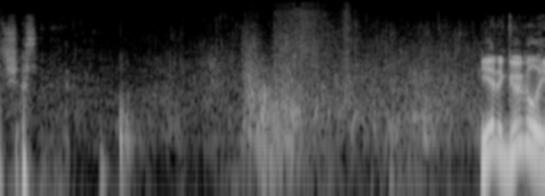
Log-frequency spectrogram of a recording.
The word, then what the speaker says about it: schist: hold on um shist oh it is shist it's not pronounced that I don't think I don't think it's pronounced shist okay it is pronounced shist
